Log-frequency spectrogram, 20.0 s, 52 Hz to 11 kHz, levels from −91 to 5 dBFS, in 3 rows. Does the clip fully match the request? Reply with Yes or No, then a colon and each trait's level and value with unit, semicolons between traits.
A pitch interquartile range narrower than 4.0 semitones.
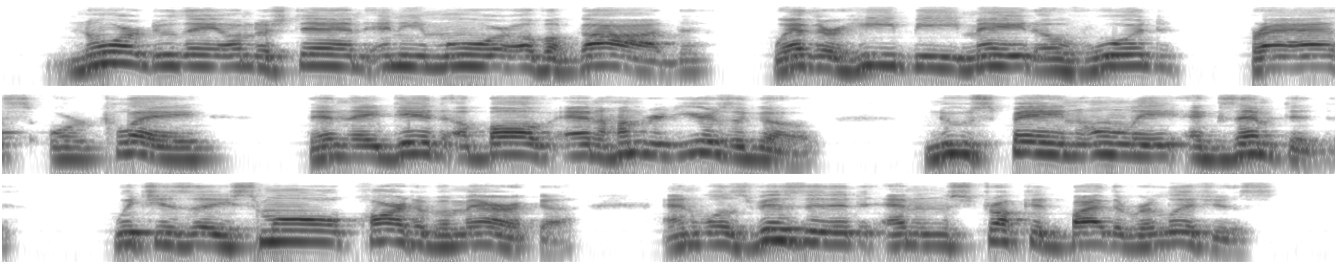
Yes: average, 3.5 semitones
